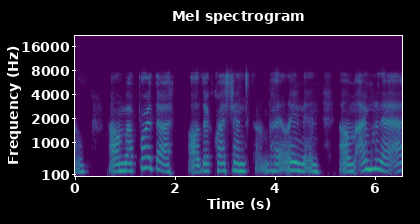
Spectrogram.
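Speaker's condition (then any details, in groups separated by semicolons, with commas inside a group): Friedreich's ataxia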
